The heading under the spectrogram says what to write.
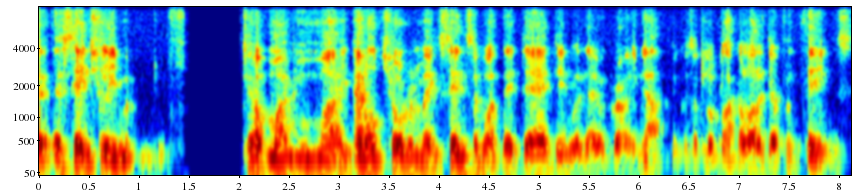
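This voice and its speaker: A man with an Australian accent at a fairly quick pace, with big swings in loudness. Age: 60s. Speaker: retail executive and board director. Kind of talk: interview podcast. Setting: video call. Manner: halting.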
